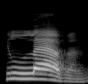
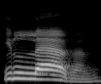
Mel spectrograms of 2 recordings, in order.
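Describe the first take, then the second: No difference in how they are said.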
